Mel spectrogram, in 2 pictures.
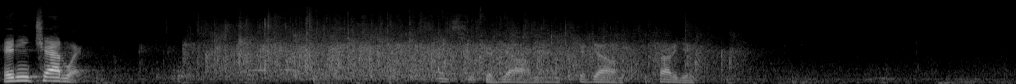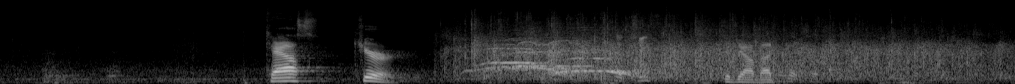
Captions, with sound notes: Hayden Chadwick. (audience applauds) - Thanks, Chief. - Good job, man. Good job, proud of you. Cass Cure. (audience applauds and cheers) - Hello, Chief. - Good job, bud. - Thanks, sir.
